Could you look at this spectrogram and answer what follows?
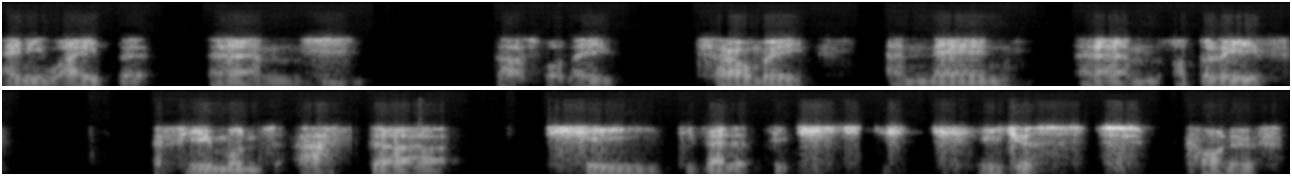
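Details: Adult man who has stammered since early childhood, with major blocks through school; he still has blocks and repetitions despite Starfish Project technique; stuttering.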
